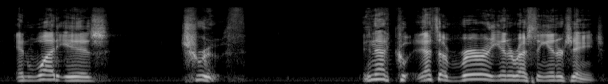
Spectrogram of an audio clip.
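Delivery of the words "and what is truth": put-on condescending voice, much slower pace. Speaker retells Pilate's reply to Jesus, mock-condescending as Pilate. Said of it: "condescendingly, he says".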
